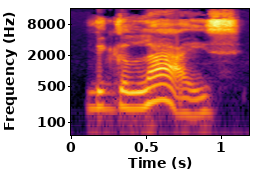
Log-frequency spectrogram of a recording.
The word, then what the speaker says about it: legalize: In spoken English, that is in speech, the stress shifts for legalize. Okay, it shifts to the last syllable, and so when we speak, we say legalize.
